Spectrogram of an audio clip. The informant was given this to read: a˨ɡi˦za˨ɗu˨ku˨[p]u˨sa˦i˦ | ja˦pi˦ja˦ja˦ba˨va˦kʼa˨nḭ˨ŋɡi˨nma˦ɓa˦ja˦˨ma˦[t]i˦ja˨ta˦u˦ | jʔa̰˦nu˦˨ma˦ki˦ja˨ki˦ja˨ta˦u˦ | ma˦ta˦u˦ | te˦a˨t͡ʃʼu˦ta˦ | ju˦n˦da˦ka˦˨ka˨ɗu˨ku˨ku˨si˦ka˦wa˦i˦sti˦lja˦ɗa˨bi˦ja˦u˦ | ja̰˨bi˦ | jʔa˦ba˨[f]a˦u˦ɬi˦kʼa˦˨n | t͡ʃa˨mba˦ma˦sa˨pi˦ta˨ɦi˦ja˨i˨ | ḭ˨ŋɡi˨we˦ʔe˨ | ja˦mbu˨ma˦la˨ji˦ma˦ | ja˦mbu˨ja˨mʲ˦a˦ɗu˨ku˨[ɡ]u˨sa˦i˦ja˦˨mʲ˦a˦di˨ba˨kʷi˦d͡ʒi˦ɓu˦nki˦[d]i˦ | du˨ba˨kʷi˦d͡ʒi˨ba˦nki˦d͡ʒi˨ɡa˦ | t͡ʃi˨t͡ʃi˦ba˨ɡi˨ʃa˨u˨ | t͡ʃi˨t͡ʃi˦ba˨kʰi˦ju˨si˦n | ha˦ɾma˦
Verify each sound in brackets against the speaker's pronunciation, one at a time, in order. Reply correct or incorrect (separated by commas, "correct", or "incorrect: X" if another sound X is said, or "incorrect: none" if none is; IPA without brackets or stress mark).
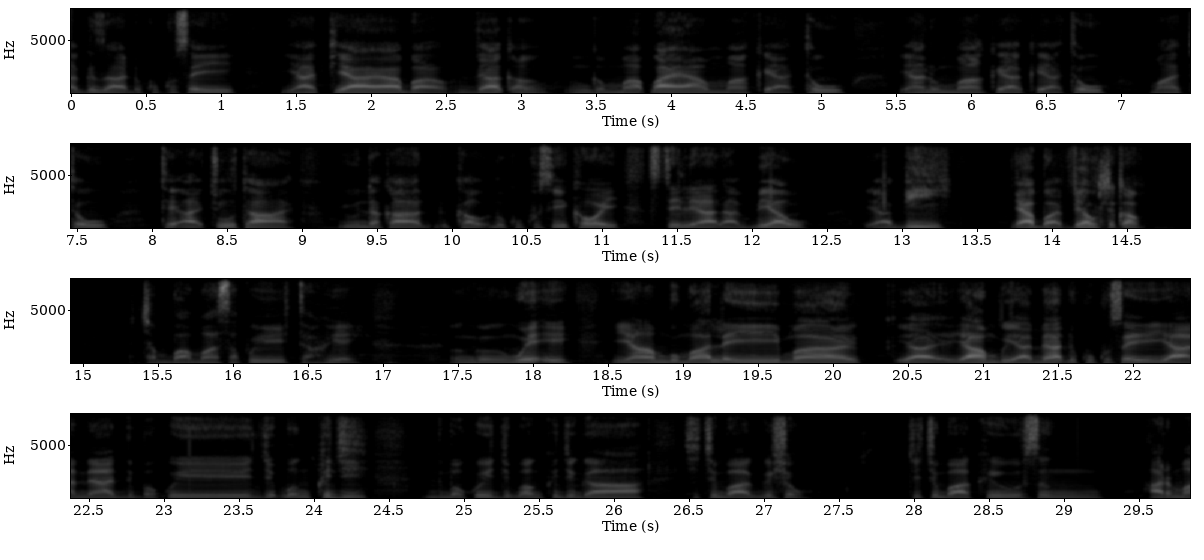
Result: incorrect: k, incorrect: k, incorrect: v, incorrect: k, incorrect: d͡ʒ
